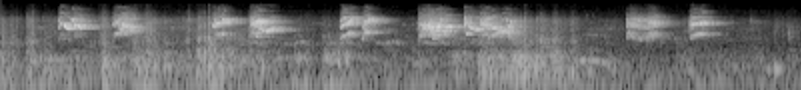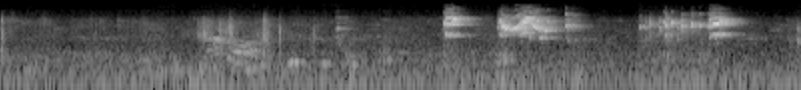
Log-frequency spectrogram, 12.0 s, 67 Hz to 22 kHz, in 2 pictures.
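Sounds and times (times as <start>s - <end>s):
doves flapping wings: 0.0s - 1.9s, 3.6s - 4.6s.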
